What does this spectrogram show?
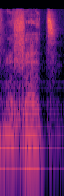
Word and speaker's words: Mahlatsi: One day he was like, dude, is this how you pronounce it? I'm like, nah, man, it's Malazzi.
